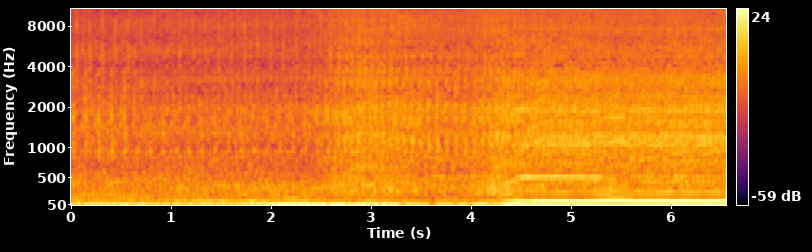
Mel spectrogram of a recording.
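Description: Fast, even ticking, roughly four a second, over a steady idle hum that rises in pitch; the hydraulic lifters are clattering.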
